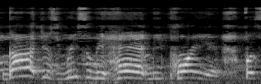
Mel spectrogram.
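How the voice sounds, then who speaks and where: A woman with a high pitch speaks in a raised, projected voice with an animated tone and ordinary pitch variation. There is audible room echo and noticeable background noise. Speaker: author and relationship coach. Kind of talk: personal vlog reflection.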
